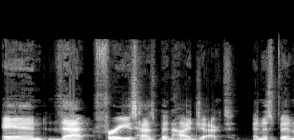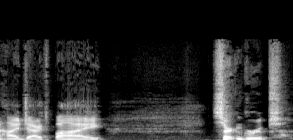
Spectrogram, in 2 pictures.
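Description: Male podcast co-host, fairly low, forceful tone, conversational delivery. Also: slow. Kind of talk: casual podcast discussion.

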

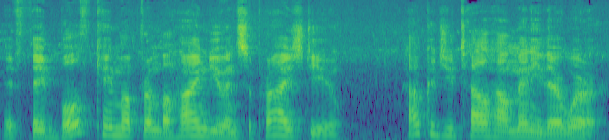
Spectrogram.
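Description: An actor voicing a skeptical, hard-boiled private eye with dry, deadpan delivery in a noir detective radio play. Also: male voice, on the high side, unhurried. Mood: dry, probing. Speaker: detective and narrator.

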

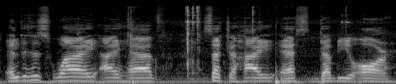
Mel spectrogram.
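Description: Male DIY demonstrator, casual and plainspoken, unhurried halting delivery, slight background noise. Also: fairly high pitch, steady tone, fairly bright tone, poor audio. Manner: plainspoken, talks in short halting steps while working. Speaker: DIY radio hobbyist demonstrator. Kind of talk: hands-on how-to narration, casual. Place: in and beside a parked vehicle outdoors. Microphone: handheld phone, one-handed filming.

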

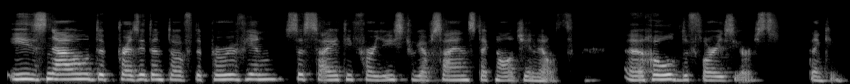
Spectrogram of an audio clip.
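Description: A woman chairing an online academic session, introducing the next speaker in a halting way over a video call. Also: a little high, darkish tone. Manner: halting, with fillers. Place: indoors at home.

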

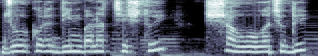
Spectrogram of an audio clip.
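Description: A woman playing a bossy, scheming young girlfriend in a comic cartoon, coquettish and sharp-tongued. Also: very high voice, steady tone, fast talker. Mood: scolding. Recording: music behind the voice.

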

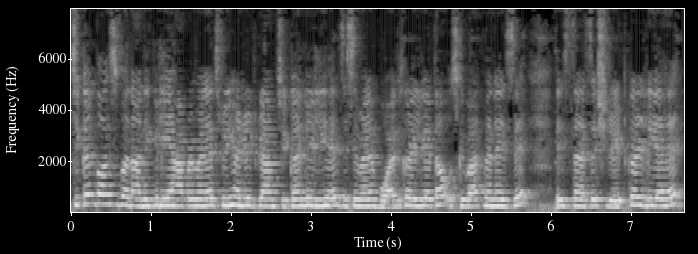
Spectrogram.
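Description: High-voiced woman narrating a recipe. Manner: calm step-by-step instructions, English cooking terms mixed in. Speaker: cooking channel host. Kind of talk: recipe tutorial voice-over. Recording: echoey room with soft background music.

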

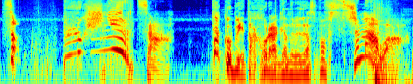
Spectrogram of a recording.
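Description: A woman's voice: mid-range voice, huge pitch swings, unhurried, gravelly, noisy background, exaggerated voice. A woman voicing a manic, theatrical young male cat bootlegger in a cartoon, grandiose and teasing. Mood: teasing, melodramatic. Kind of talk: animated cartoon dubbing.

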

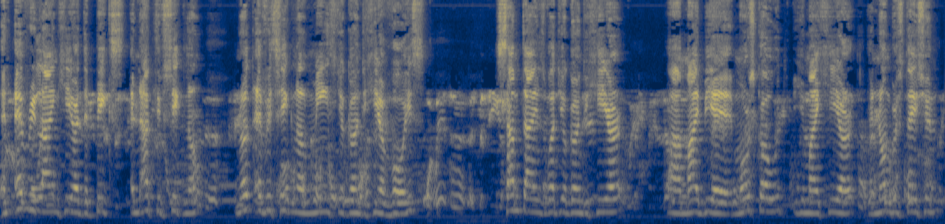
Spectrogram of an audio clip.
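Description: Guy in his 50s doing a diy explainer, highish voice, kinda halting and repeats words. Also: fairly even intonation, crowd noise, rough recording. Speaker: presenter of a DIY hobby channel. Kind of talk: explanatory tutorial talk to camera.

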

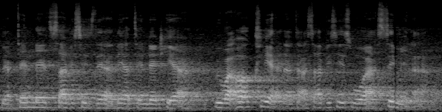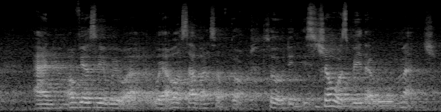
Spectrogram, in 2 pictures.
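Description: Slow Nigerian man, echoey church hall. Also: medium pitch, fairly even intonation, vocal fry, slight background noise. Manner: unhurried, conversational, with fillers. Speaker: church member giving a reflection. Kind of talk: informal spoken reflection at a church service.

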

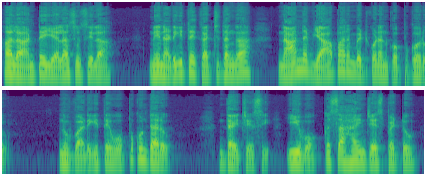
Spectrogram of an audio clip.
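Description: A man's voice: mid-range voice, moderate pace, darkish tone, lightly acted. A man voicing an eager, ambitious young married son in a moral story, earnest and wheedling. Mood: pleading. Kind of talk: animated moral story dialogue.

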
